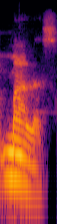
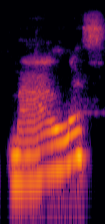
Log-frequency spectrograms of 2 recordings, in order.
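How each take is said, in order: First: The L is pronounced the Spanish way. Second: The L is pronounced the Portuguese way. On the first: The speaker calls it wrong. "Não é como em espanhol, que a gente fala malas" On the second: The speaker calls it right. "A gente fala malas, né, o som de L, malas"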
